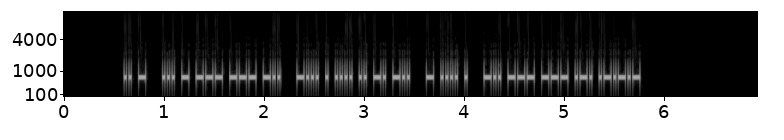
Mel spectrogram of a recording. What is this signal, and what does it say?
Morse code, heard as a keyed tone, about 50 wpm, 700 Hz. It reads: IT STOOD BEHIND THE DOOR.
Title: Sentences from Top 500 Words 50wpm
